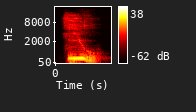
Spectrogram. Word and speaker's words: Hu: Alors, Hu, H-U, se prononce Hiu, est un ancien chant d'amour à Dieu.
